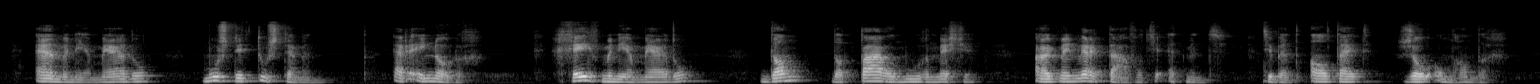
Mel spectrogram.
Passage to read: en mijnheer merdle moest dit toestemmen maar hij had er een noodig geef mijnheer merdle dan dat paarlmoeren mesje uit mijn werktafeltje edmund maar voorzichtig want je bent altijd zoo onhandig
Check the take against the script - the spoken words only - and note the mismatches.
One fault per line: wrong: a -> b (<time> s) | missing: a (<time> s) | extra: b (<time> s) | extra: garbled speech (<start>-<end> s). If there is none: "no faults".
missing: maar hij had (3.3 s)
missing: maar voorzichtig want (12.3 s)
